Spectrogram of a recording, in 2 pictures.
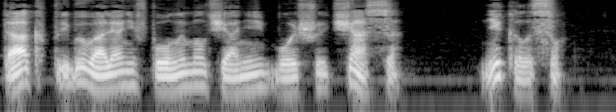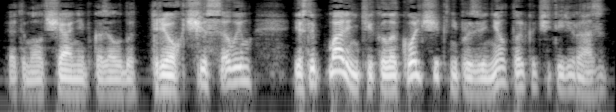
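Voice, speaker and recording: A man narrating a classic novel as an audiobook, with measured and dramatic storytelling. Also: deep voice, animated, slightly rough, no echo.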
